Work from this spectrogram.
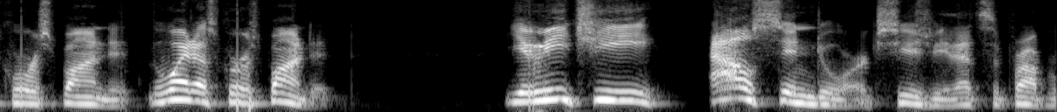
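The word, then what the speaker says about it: Yamiche Alcindor: But here's Yamichi Almador. This is a flashback to 2020. Then PBS White House correspondent, the White House correspondent, Yamichi Alindor, excuse me, that's the proper way to say her name.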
